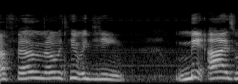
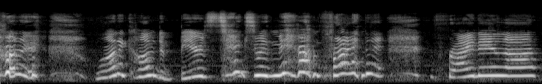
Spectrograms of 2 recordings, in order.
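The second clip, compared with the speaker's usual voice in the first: laughing; 7 semitones higher, 4 dB louder than usual. Real, not acted. Rereads the line after laughing.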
